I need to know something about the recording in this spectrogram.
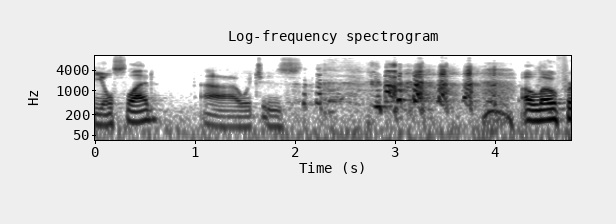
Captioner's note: group laughing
